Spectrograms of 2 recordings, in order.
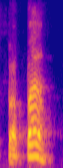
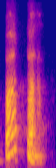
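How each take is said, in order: First: Papá stressed on the last syllable, pa-PÁ; papá said as dad, pa-PÁ; papá with accent. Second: Papa stressed on the first syllable, PA-pa; papa read as the potato word, PA-pa; papa without accent. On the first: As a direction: land the stress on the final A of papá. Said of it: "no le ponías el acento en la última A". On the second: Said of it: "es papá". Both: Shown as a demonstration.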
